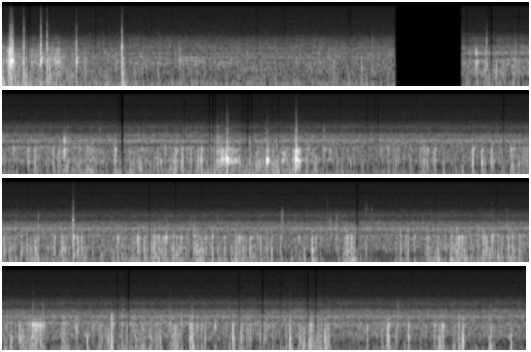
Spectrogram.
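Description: Muffled underwater sound picked up by a submerged camera: a steady dull rumble with frequent small clicks and knocks, a few louder knocks at the start and about eleven seconds in, and a brief dropout about six seconds in.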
